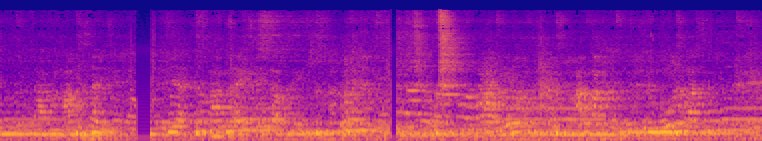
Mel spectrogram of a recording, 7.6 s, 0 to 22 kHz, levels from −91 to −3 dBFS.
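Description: At 1.29 s an intermittent contact drops the signal: a loose plug or cable connection opens briefly, and the sound cuts out for about 139 ms within a disturbance lasting to 1.55 s, with crackle at each edge as the contact breaks and remakes and only faint hiss in the gap. The same fault returns at 3.89 s, a shorter break of about 55 ms ending by 3.96 s, again bracketed by crackle.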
